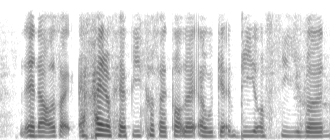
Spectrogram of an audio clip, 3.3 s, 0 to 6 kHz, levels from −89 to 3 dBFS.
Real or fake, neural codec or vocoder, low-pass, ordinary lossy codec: fake; codec, 44.1 kHz, 7.8 kbps, Pupu-Codec; 5.4 kHz; none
